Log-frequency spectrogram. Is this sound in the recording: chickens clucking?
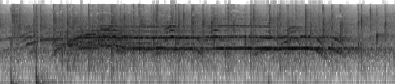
no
